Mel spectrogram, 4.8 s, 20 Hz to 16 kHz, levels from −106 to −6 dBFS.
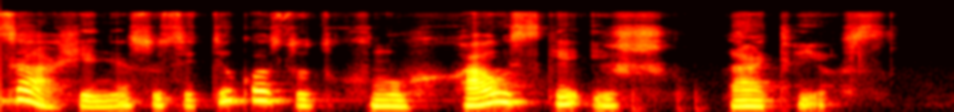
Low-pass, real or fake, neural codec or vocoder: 10.8 kHz; real; none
